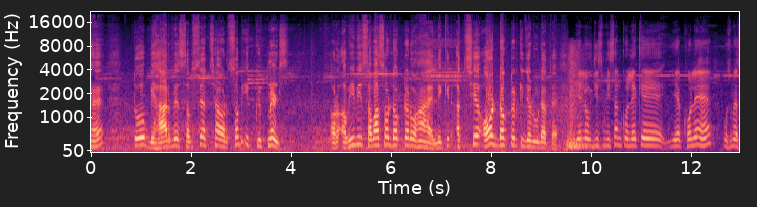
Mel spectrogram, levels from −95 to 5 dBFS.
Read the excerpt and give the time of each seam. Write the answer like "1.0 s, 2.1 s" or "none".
9.5 s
